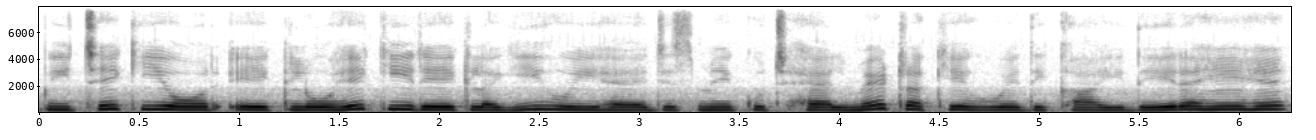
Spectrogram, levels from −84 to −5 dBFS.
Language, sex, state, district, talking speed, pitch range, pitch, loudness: Hindi, male, Rajasthan, Jaipur, 180 wpm, 210-240 Hz, 225 Hz, -13 LUFS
